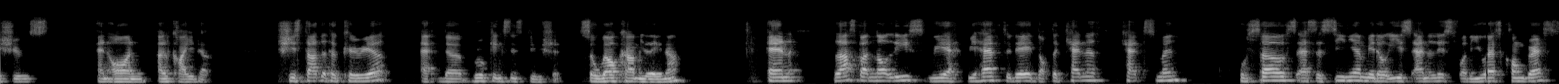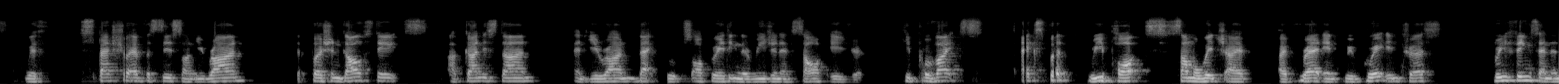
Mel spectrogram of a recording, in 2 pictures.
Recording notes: This public talk was conducted online via Zoom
